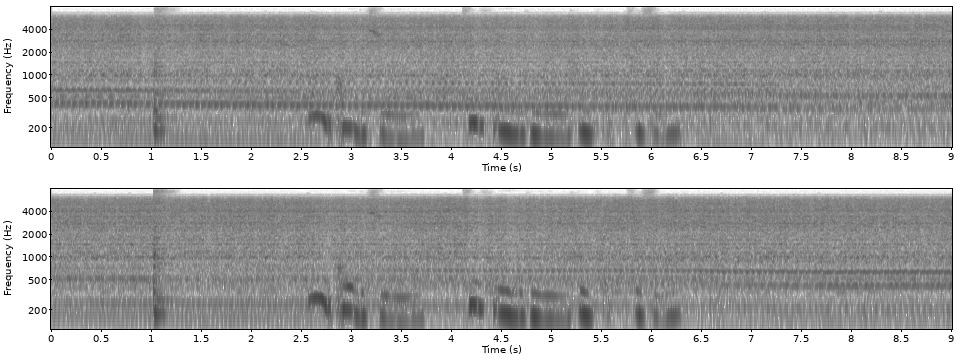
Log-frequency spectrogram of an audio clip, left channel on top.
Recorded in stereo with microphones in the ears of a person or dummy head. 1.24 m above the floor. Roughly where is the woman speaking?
Left.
